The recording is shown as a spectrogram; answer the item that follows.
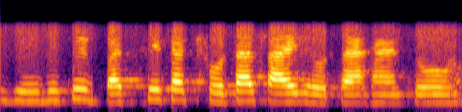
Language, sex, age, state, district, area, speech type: Hindi, female, 18-30, Bihar, Begusarai, rural, conversation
